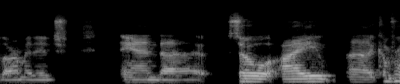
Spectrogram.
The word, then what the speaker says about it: Armitage: again my name is armitage or mataj however you want to pronounce it my family generally goes with armitage and so i come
